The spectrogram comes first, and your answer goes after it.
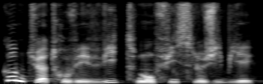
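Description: A man reading the lines of old Isaac, a blind father, solemn and measured in tone. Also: lowish voice, wildly swooping pitch. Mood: doubting. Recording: long hall reverb.

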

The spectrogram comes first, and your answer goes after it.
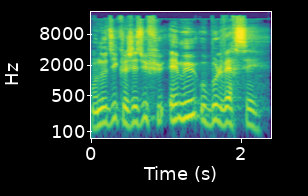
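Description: A man's voice: a little high, fairly quick, big-room sound. A man preaching a sermon, speaking conversationally and directly to his congregation, earnestly stressing his convictions. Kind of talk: sermon with Bible reading.

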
